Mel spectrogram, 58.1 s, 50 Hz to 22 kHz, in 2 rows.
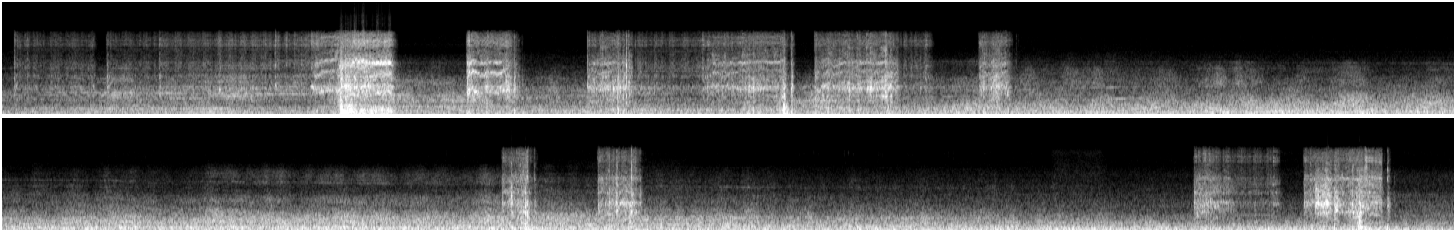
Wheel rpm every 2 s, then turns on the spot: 50, 80, 130, 200, 70, 60, 130, 150, 140, 70, 30, 0, 0, 0, 0, 0, 0, 0, 0, 40, 60, 10, 0, 0, 0, 0, 60, 90, 80.
54-56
